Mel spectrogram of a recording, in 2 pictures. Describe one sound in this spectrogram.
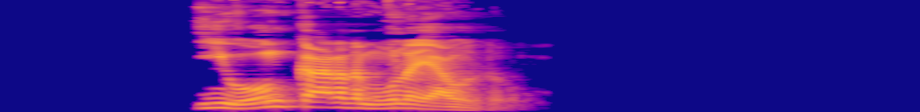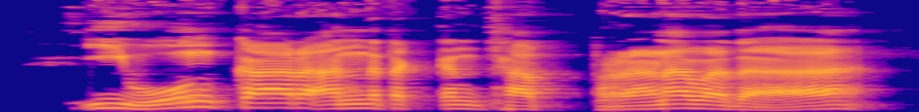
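An elderly man speaks calmly and expressively, close by.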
